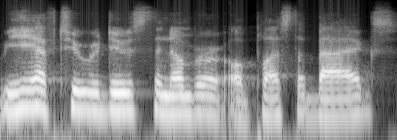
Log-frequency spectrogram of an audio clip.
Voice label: neutral; emov db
